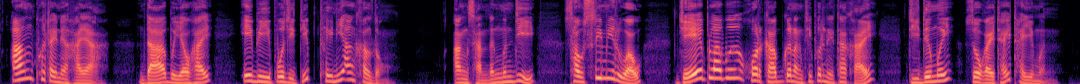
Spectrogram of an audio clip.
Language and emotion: Bodo, surprised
